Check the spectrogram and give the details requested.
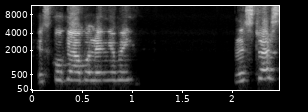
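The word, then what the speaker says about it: Brewster: ब्रिस्टर्स या क्या? W silent है ना, आई थिंक ब्रिस्टर्स बोलेंगे ना।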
